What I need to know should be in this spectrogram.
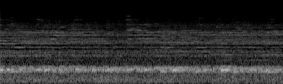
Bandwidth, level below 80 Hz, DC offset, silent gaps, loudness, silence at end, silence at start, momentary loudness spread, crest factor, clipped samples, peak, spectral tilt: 16 kHz; -58 dBFS; under 0.1%; none; -31 LUFS; 0 s; 0 s; 3 LU; 14 dB; under 0.1%; -16 dBFS; -4 dB/octave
